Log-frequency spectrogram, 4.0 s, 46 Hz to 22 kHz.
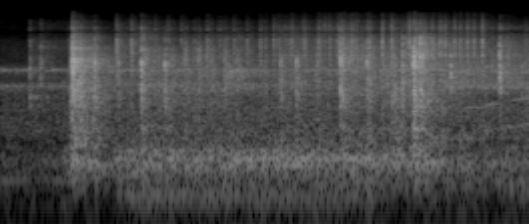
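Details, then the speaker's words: Genie 6172H-0 smart wall-mount jackshaft opener on a C.H.I 5916 insulated steel carriage door with nylon rollers and 15in radius track. A sharp jolt, then a light repeating panel rattle as the door starts down: a normal start-of-close shudder, milder on this door. "It's not very bad on that door, I think because it has like more weight on it coming down. If I were to do this door here, it shakes a little bit. You hear it's not bad, but just something to know that these are designed to do that."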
